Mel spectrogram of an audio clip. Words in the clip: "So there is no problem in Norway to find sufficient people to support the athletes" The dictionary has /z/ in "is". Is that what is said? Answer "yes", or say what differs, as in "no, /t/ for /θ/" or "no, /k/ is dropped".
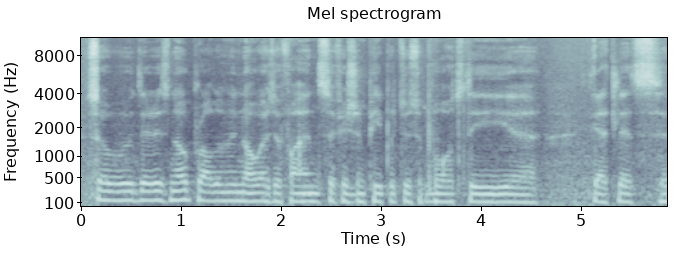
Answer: yes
